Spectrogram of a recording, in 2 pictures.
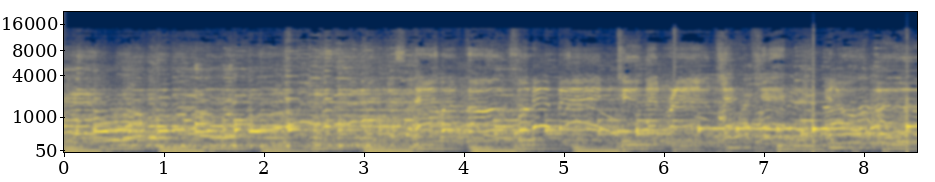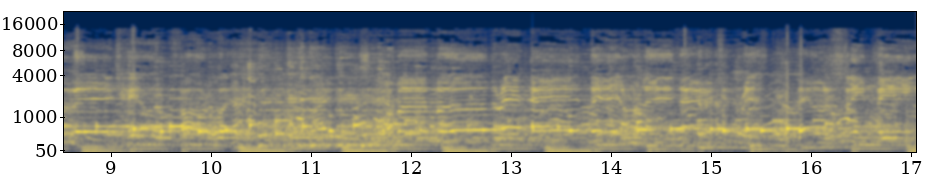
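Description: Live acoustic bluegrass band playing an instrumental passage. Fiddle and banjo lead over guitar and mandolin, with the upright bass keeping a steady beat of about two notes a second.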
